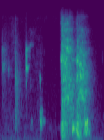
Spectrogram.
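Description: A person coughing: a few small sounds, then one loud cough a little past the middle.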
